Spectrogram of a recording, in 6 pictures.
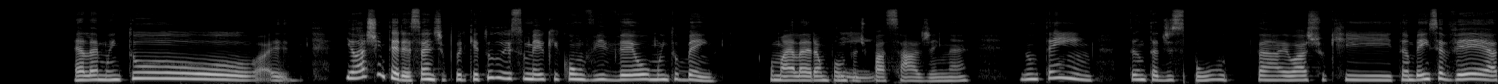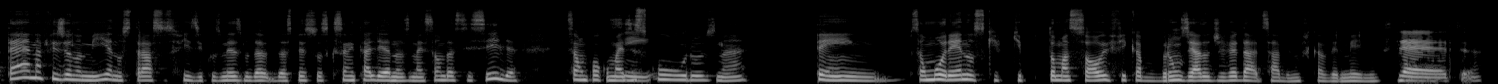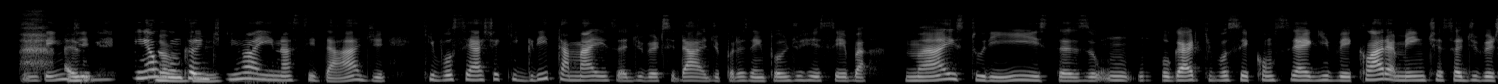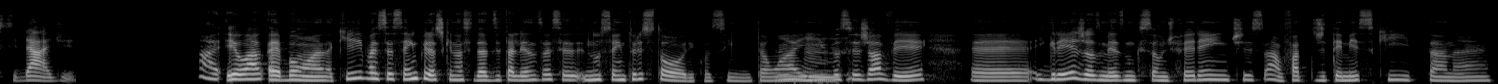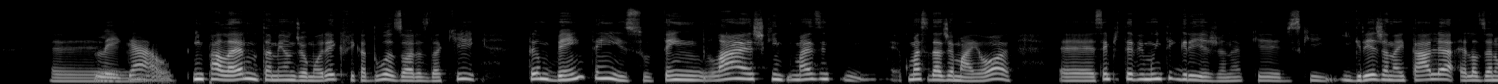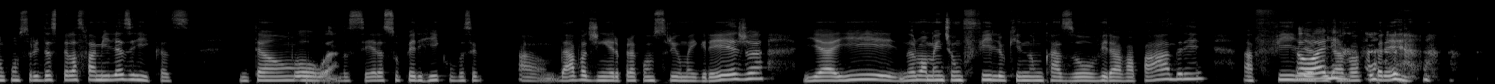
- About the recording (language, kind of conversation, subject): Portuguese, podcast, Como a cidade onde você mora reflete a diversidade cultural?
- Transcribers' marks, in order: unintelligible speech; laugh; laughing while speaking: "freira"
